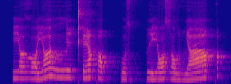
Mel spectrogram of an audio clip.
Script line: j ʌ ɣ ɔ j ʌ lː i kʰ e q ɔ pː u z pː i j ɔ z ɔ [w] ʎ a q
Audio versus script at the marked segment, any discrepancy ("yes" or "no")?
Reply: no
